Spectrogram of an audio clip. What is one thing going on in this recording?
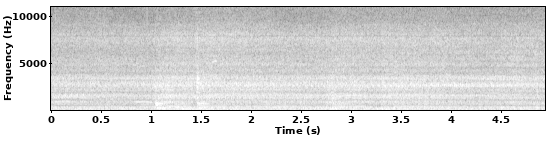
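Wet soil thuds as it is dumped from an excavator bucket.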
